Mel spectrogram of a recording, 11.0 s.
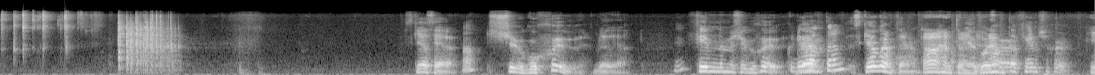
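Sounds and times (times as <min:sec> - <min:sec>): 
two ten-sided dice being rolled: 0:00.0 - 0:01.9
speech: 0:04.2 - 0:10.9.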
